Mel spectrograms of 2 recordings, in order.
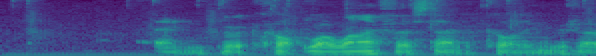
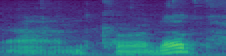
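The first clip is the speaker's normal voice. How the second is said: ordinary talk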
